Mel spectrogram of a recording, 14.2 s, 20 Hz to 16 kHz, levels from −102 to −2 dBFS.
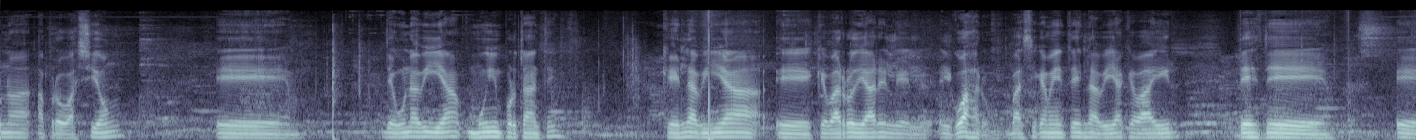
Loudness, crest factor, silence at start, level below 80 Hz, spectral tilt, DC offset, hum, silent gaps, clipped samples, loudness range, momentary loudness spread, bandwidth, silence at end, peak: -27 LUFS; 20 dB; 0 s; -50 dBFS; -6.5 dB/octave; under 0.1%; none; none; under 0.1%; 4 LU; 17 LU; 12 kHz; 0 s; -6 dBFS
